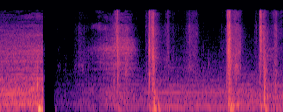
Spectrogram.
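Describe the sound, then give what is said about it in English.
Cards being shuffled back into a deck, with a handful of crisp riffling snaps spread across a couple of seconds, fairly quiet, no voices. “So shuffle this back in here.”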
